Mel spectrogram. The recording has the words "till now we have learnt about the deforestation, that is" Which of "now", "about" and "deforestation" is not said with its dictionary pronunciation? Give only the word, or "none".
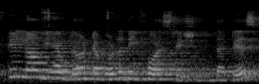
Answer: none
